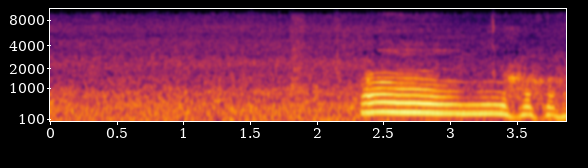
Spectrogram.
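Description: A river rushes over rocks nearby.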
